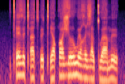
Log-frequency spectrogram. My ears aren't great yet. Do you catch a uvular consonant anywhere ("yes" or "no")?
yes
